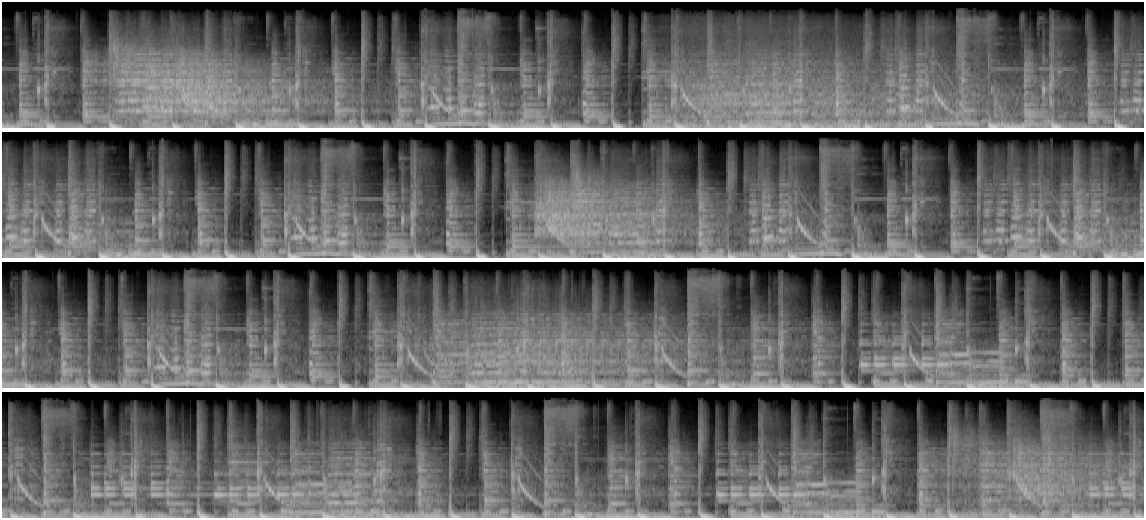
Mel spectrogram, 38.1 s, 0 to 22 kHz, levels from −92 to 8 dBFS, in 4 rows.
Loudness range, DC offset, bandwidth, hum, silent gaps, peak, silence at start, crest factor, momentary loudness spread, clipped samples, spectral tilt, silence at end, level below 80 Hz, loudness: 2 LU; under 0.1%; 16.5 kHz; none; none; -6 dBFS; 0 s; 18 dB; 4 LU; under 0.1%; -4.5 dB/octave; 0 s; -26 dBFS; -24 LUFS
